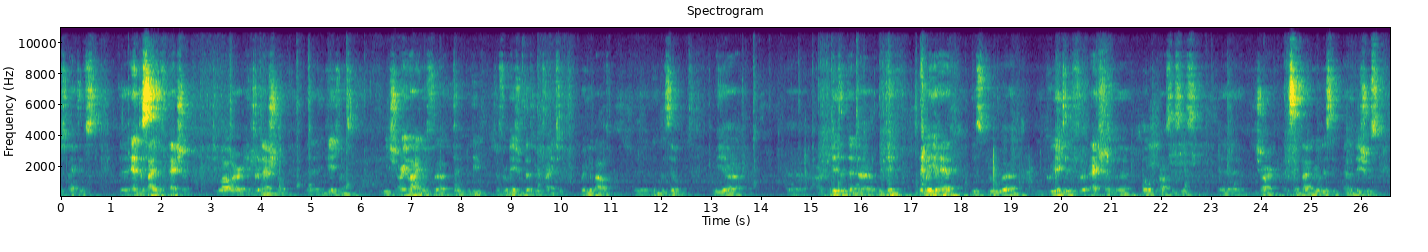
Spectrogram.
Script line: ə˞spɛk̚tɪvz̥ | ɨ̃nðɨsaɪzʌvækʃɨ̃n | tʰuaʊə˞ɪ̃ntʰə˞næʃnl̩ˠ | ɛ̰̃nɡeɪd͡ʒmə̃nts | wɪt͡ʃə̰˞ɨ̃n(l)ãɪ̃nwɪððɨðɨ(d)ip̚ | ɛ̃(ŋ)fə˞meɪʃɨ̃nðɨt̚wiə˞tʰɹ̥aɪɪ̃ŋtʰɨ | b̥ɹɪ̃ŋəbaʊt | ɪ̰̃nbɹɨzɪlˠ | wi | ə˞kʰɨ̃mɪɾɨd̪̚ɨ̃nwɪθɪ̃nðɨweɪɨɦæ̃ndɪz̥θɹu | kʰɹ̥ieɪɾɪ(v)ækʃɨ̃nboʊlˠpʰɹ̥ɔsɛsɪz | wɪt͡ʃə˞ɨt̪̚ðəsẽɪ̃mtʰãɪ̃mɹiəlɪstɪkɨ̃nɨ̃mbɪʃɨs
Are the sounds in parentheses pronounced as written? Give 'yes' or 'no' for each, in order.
yes, yes, no, yes

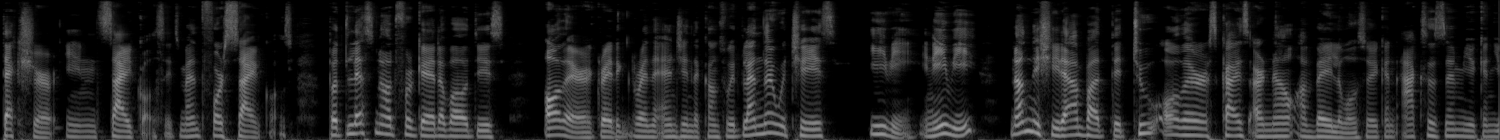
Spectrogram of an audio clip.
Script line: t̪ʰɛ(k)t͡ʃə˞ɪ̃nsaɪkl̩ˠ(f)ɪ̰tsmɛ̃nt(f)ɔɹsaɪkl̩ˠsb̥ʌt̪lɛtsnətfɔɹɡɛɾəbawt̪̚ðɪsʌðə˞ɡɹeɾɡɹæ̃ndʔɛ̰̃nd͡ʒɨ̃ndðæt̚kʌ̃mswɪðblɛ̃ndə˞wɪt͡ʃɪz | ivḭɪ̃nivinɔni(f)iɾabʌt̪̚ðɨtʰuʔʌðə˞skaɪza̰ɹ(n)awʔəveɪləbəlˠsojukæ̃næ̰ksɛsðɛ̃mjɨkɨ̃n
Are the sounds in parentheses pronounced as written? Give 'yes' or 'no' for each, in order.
yes, no, yes, no, yes

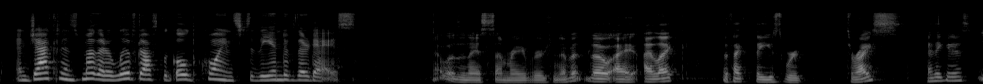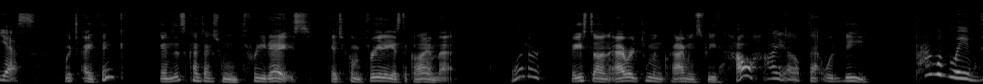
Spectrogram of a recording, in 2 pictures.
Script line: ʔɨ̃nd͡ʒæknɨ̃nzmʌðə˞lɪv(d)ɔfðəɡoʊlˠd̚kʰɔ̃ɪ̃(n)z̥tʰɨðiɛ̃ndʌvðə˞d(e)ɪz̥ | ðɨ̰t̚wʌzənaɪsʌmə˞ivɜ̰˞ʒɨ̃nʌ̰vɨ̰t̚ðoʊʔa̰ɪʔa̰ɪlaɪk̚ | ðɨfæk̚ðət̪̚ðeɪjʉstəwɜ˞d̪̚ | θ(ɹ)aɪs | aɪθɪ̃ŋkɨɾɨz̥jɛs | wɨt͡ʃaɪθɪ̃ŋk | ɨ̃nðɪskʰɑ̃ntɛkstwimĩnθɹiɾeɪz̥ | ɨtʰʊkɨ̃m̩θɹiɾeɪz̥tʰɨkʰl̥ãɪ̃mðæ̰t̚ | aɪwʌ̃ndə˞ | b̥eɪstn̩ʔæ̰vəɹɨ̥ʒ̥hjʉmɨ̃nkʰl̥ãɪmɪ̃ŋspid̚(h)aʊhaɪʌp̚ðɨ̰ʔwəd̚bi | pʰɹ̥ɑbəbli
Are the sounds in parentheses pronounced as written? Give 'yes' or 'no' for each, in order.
yes, yes, yes, yes, yes

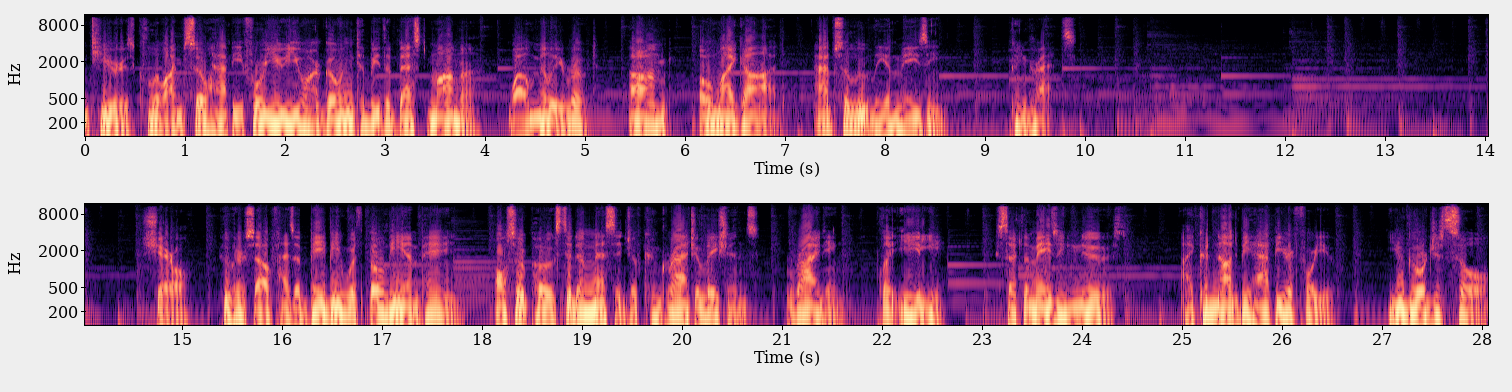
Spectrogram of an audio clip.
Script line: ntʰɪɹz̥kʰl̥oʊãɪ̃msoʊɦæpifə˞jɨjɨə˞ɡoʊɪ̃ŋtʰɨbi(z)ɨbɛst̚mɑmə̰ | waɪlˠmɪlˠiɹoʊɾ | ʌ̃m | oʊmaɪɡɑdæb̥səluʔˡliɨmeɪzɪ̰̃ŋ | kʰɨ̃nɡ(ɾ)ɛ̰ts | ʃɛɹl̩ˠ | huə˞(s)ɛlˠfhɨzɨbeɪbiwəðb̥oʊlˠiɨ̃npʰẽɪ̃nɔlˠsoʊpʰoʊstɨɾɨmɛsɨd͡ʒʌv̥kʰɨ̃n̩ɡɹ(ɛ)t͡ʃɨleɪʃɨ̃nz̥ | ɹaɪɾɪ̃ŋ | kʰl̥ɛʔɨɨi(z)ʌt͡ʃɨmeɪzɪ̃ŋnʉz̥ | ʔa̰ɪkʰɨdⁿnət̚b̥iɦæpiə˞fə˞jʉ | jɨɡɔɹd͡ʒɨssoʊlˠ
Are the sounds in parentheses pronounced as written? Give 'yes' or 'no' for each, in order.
no, no, yes, no, no

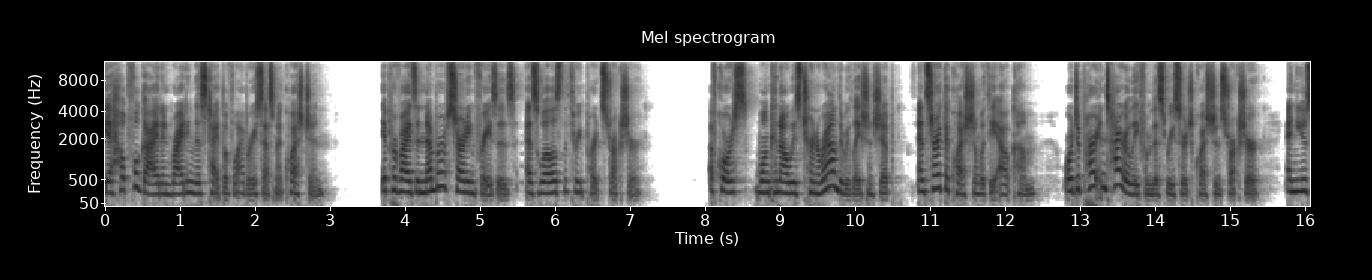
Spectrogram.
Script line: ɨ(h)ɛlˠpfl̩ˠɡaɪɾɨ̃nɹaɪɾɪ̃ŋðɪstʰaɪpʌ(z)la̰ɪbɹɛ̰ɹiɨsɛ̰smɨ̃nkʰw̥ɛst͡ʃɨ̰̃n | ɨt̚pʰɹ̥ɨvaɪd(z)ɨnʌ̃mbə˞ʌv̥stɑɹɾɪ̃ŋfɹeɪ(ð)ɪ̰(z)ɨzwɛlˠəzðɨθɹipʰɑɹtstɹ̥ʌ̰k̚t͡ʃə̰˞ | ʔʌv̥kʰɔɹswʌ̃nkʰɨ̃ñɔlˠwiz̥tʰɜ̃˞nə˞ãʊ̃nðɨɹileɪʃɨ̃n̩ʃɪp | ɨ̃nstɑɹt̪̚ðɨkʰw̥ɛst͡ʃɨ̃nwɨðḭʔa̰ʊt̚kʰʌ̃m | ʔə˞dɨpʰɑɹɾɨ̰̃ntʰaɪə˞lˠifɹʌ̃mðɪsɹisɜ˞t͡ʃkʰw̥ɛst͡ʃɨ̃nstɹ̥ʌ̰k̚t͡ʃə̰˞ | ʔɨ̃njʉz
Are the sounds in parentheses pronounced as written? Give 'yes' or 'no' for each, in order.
yes, no, yes, no, yes

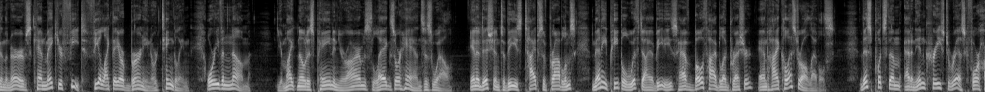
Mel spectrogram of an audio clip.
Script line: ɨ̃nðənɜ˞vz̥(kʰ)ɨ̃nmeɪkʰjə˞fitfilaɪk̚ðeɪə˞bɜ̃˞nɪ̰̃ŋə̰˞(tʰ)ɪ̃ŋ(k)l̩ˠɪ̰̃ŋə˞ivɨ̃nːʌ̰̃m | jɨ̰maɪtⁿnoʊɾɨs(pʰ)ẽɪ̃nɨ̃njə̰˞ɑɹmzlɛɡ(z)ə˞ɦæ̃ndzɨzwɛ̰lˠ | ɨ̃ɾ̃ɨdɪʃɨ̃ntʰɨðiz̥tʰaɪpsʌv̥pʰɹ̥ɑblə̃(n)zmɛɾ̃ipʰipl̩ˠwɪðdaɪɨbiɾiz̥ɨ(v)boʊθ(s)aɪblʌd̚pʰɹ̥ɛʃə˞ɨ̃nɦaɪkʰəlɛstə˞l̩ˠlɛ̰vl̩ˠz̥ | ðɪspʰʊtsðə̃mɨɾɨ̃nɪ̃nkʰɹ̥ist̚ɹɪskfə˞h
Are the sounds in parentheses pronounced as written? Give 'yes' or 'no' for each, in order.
yes, yes, no, yes, yes, no, yes, no

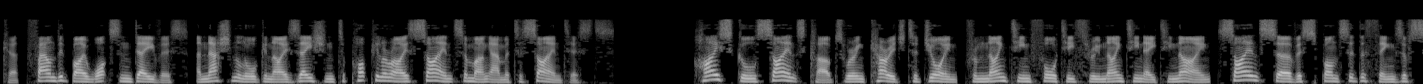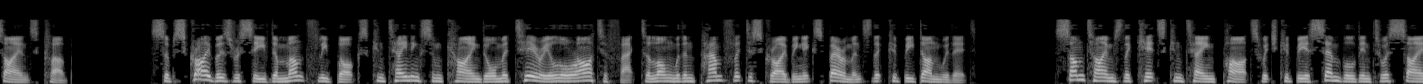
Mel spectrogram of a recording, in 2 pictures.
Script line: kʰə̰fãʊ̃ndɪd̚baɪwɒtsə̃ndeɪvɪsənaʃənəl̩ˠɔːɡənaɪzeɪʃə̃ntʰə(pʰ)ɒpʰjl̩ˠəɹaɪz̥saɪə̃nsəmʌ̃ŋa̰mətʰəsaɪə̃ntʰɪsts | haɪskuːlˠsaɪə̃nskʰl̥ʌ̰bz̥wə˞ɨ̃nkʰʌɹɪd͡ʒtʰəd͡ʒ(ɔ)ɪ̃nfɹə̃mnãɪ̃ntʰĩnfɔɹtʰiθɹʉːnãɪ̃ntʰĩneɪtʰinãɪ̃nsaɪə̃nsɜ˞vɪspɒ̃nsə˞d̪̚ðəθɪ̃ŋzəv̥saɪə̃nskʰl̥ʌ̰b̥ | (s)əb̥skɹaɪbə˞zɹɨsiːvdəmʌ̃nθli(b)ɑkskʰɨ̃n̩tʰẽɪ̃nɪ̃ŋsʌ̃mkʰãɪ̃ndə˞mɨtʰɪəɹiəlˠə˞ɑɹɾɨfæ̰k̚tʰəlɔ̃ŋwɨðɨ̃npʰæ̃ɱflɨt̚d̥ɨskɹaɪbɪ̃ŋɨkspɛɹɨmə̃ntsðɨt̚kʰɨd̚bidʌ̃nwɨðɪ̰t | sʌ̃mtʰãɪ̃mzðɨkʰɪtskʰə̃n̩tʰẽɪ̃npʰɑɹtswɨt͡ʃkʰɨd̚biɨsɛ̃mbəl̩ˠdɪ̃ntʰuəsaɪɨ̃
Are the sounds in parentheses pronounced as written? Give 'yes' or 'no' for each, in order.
yes, no, yes, yes

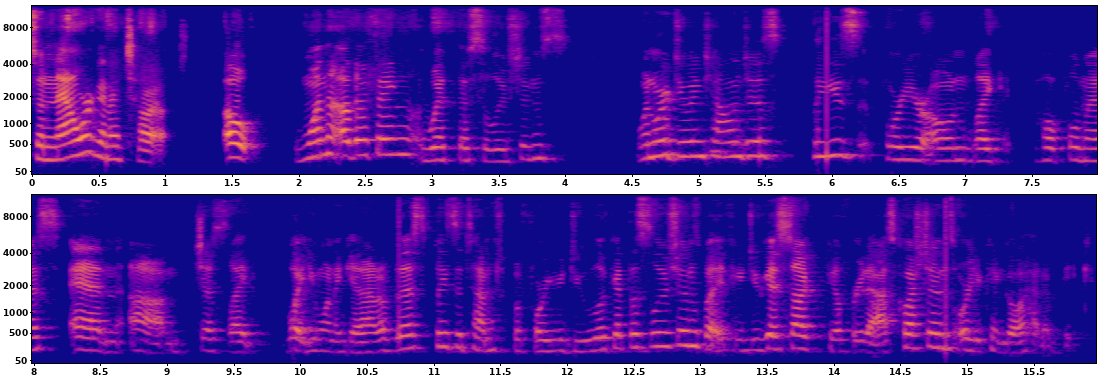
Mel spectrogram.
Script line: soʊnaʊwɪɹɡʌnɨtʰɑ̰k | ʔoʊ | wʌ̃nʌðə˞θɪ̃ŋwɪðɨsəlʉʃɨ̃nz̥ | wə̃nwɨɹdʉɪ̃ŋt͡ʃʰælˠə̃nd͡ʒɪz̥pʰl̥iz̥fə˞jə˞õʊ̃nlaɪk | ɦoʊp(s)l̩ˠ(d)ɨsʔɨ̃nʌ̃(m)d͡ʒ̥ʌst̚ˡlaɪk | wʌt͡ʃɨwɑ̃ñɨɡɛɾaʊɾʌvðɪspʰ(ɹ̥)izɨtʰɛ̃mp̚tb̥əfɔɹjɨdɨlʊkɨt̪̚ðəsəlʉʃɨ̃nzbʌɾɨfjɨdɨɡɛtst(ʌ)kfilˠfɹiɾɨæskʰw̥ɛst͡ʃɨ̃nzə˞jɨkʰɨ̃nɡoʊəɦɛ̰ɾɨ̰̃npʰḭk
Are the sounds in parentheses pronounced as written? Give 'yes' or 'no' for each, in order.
no, no, yes, no, yes

